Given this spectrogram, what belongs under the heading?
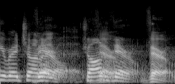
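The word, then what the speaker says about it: Favreau: nineties now you ready all right oh and John virile am i pronouncing a read John Farrell John Farrell Farrell like Farrell but fair Morgan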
